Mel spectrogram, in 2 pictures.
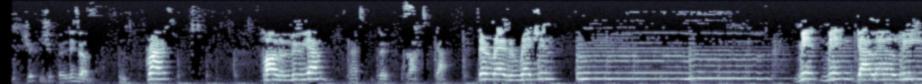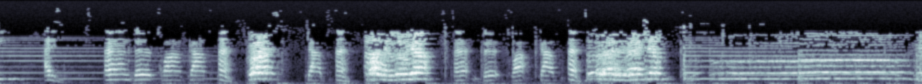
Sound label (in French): hommes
